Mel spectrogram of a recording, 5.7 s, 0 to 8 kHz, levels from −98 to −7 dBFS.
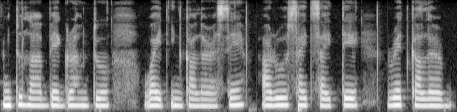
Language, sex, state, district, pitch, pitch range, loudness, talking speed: Nagamese, female, Nagaland, Kohima, 185 Hz, 180-195 Hz, -16 LUFS, 145 wpm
